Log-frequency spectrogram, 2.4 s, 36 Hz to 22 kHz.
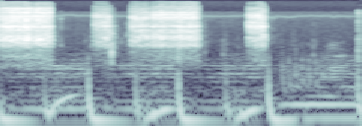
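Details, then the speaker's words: Sony SEL1650 16-50mm kit lens on A6300, powered on and extended: short bursts of fine high whirring with soft clicks; noise stops when lens is moved, returns when turned sideways; intermittent internal fault, cause unknown to owner. "Turn it sideways, and it makes the noise again. So I have no clue why it's making this noise."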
